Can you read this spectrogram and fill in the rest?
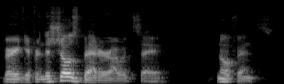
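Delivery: ordinary talk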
